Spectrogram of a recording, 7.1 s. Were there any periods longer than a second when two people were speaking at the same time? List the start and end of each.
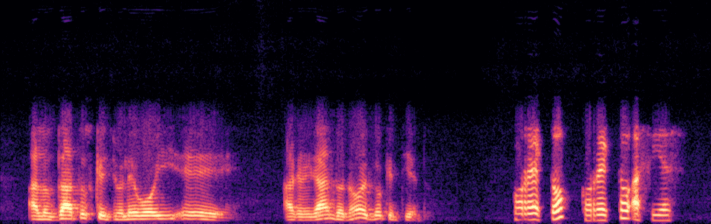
none

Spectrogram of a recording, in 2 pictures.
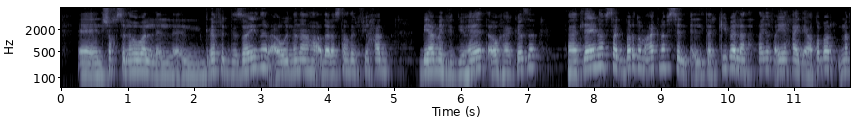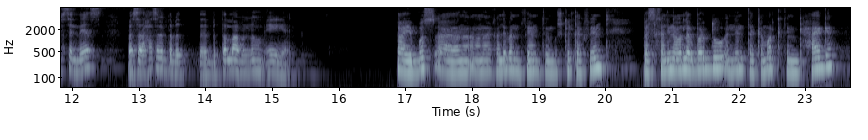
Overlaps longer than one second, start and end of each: none

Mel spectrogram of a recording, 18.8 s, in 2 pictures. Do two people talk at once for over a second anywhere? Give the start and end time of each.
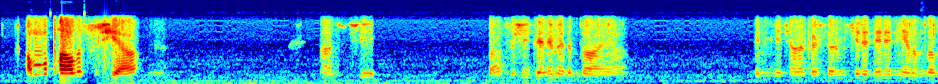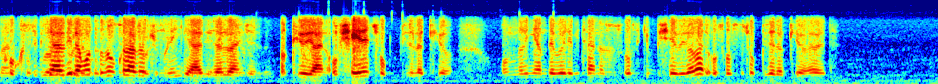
9.4-11.9

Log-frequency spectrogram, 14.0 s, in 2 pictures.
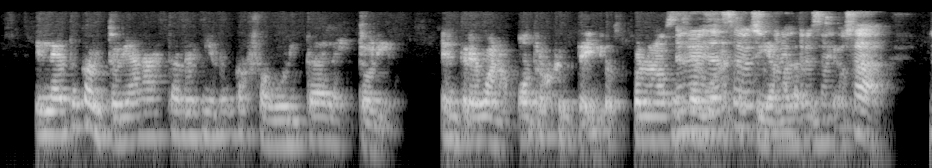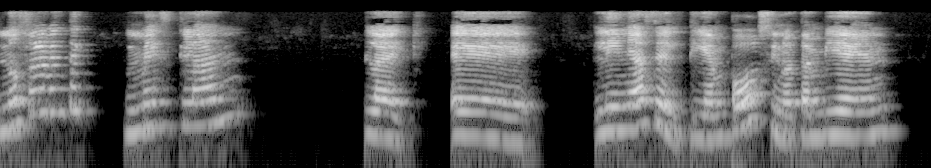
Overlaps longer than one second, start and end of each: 5.1-6.4

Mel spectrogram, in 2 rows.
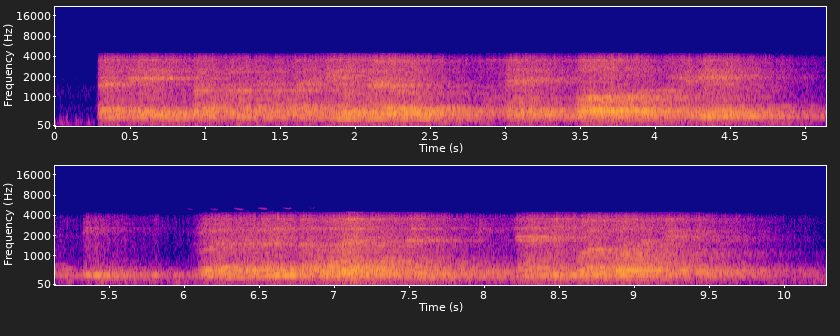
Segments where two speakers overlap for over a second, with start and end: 6.0-7.6

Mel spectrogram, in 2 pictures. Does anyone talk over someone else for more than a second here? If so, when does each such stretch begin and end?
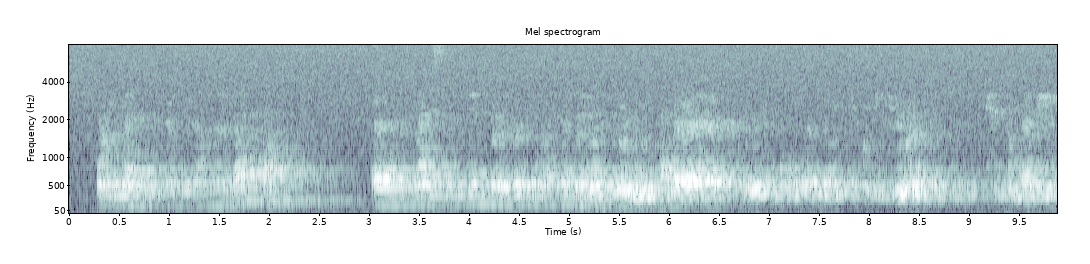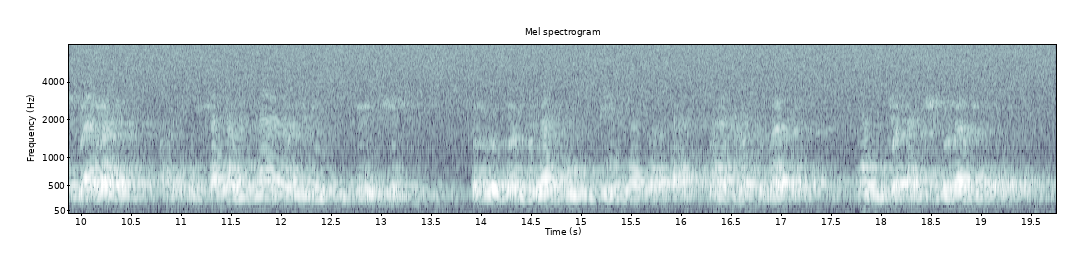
5.1-6.4

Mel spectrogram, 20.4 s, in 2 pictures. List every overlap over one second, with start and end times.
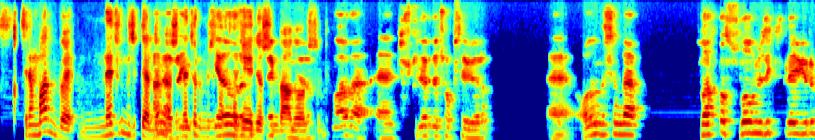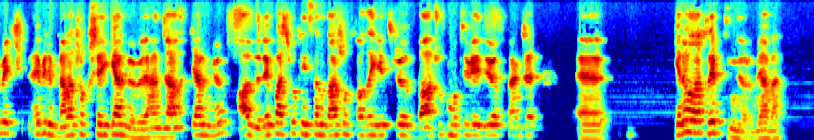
1.9-3.9

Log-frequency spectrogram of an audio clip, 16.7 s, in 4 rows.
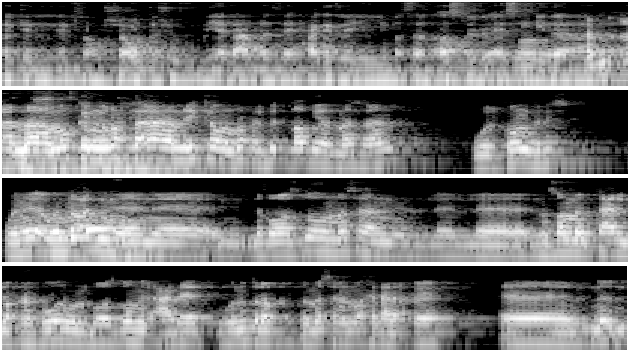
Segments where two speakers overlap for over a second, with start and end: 3.4-5.2

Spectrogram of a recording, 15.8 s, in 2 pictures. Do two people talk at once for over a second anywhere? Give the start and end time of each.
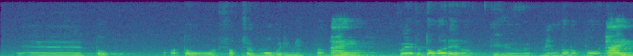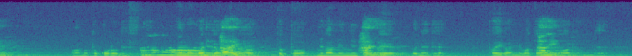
9.7-11.0

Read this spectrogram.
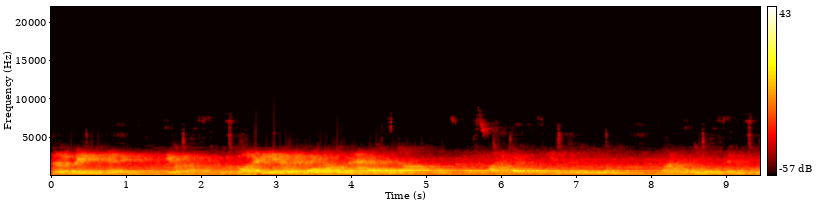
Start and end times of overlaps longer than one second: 2.8-4.3

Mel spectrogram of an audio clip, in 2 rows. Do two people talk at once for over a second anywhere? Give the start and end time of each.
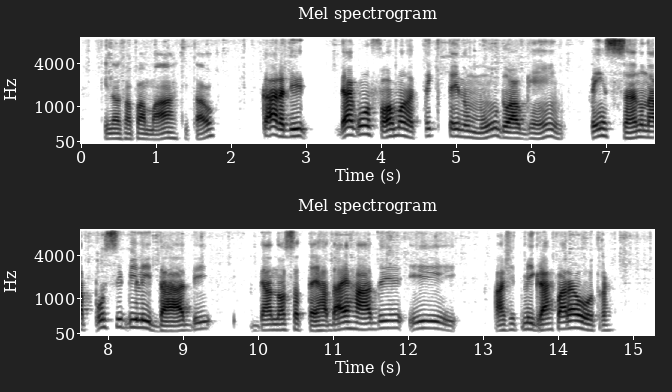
none

